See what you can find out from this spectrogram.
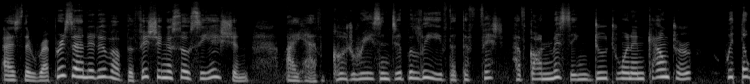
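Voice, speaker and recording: A woman with a high voice plays a dramatic, superstitious fishing official in a video game, speaking like an earnest, theatrical storyteller.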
